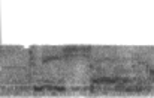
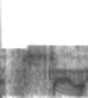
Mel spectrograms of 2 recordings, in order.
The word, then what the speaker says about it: XTAL: Ma anche io l'ho già sentito nominare, Tristan, come con la TIE, Tristan. – No, XTAL, si pronunciava XTAL, allora ti faccio lo spelling, X-Ray, Tango, Alfa, Lima, X-Ray, trattino, Tango, Alfa, Lima, c'era un trattino, sì.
